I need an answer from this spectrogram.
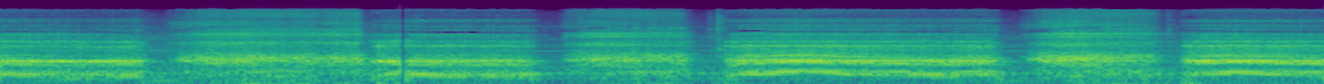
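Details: Angry pit bull growling at its owner while feeding, long loud rumbling growls lasting one to three seconds each, separated by brief pauses for breath, repeated steadily throughout.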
